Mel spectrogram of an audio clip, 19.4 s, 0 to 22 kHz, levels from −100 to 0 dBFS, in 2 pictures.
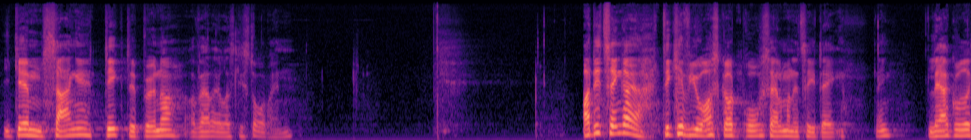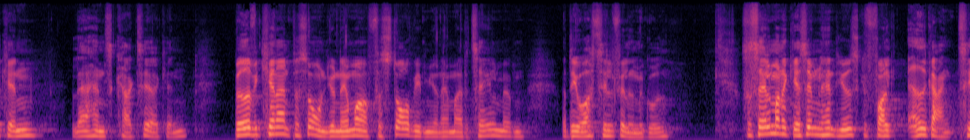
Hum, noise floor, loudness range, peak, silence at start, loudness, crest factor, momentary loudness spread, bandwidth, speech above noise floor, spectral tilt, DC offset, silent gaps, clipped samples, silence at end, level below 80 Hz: none; -72 dBFS; 7 LU; -8 dBFS; 0.05 s; -30 LUFS; 22 dB; 15 LU; 19.5 kHz; 42 dB; -5 dB/octave; under 0.1%; none; under 0.1%; 0 s; -72 dBFS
